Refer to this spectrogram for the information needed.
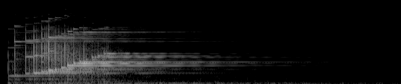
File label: notification glockenspiel low slide up soft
